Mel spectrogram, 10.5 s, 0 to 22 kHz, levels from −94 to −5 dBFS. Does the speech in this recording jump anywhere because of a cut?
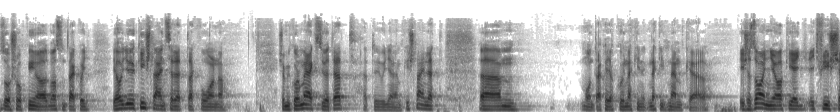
yes; 1 cut; at 9.2 s

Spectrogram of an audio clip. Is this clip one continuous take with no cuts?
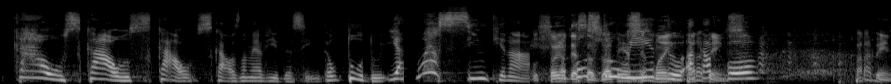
no; 2 cuts; at 4.0 s, 5.3 s

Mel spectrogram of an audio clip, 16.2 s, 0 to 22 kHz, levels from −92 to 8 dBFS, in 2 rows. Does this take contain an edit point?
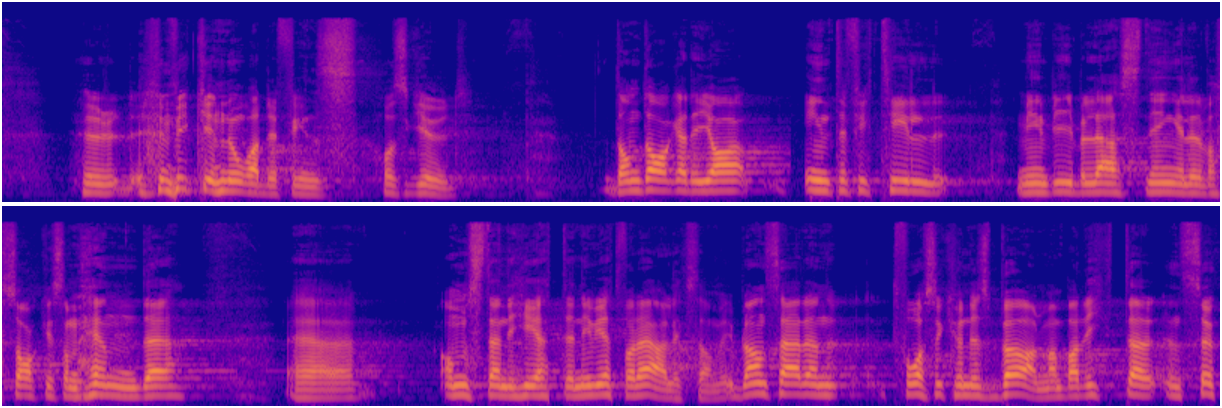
yes; 1 cut; at 5.2 s

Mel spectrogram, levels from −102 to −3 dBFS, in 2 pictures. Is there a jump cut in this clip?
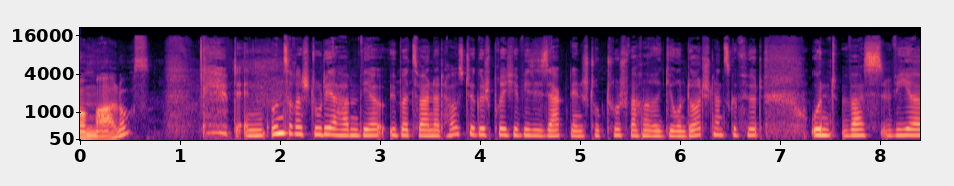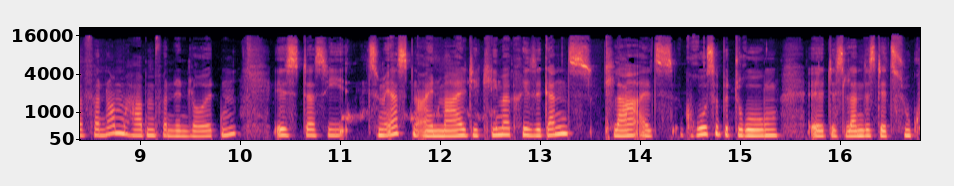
yes; 1 cut; at 1.5 s

